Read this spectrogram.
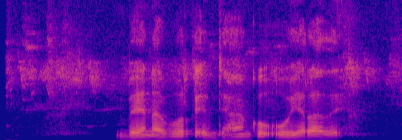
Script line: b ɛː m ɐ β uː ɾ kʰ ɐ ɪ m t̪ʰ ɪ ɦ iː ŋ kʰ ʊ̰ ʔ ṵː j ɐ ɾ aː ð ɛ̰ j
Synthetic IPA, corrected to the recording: b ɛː n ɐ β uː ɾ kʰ ɐ ɪ m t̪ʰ ɪ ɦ aː ŋ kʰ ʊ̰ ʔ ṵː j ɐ ɾ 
